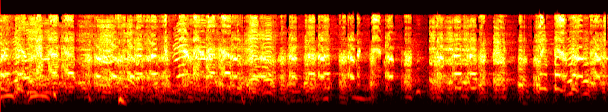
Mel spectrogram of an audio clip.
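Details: Flamingos at Sarasota Jungle Gardens calling excitedly together: a constant din of raspy, goose-like honks and yelps, densely layered, with brief dips in loudness toward the end as the clamor pulses.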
